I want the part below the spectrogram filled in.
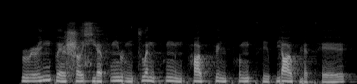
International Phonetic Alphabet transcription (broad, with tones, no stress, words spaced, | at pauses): ɻɻ̩˨˦i˦ŋpe˨˩ɪ̯ʂɤ˨˦ ɕjɛ˨˩fʊ˦ŋɻʊ˨˩ŋ t͡swə˥˨npʰʊ˦ŋ ə˨˩npʰɑ˥˨ʊ̯pʰy˥˨n pʰʊ˨˦ŋ t̪ʰi˨˩pjɑ˥˨ʊ̯pɥɛ˩t̪ʰe˨˦ɪ̯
